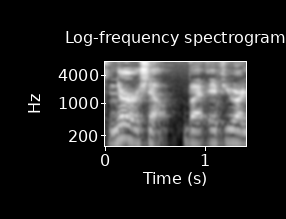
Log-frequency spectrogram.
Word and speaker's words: New Rochelle: I grew up on the mean streets of New Rochelle, or if you're not from, you pronounce it New Rochelle. It's New Rochelle, but if you are not from New Rochelle, it's New Rochelle.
